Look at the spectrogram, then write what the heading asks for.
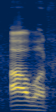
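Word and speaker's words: hour: तो आवर, एच का उच्चारण इसमें नहीं हो रहा है, इसलिए एन आवर होगा। लिखा रहा है कॉन्सोनेंट से लेकिन उच्चारण में एच का उच्चारण छुपा हुआ है, इसलिए ऐसे शब्दों के पहले क्या लगाएंगे?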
